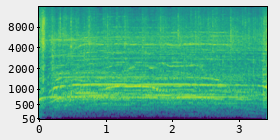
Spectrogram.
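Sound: audience clapping and cheering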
